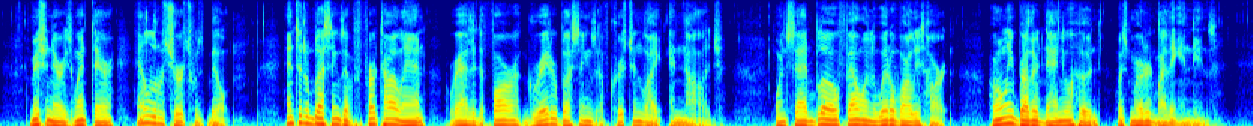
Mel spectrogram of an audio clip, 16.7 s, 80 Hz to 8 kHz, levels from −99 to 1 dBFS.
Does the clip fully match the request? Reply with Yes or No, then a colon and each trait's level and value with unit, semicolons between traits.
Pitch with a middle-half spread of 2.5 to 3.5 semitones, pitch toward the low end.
No: average, 4.1 semitones; low, 100 Hz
